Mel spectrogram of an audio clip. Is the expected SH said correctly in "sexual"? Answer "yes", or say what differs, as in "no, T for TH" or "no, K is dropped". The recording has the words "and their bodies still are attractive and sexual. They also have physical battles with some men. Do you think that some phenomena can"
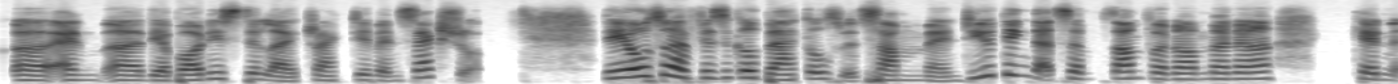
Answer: yes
